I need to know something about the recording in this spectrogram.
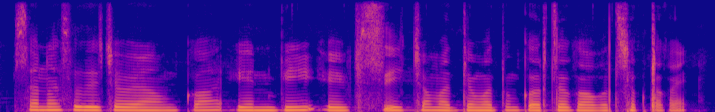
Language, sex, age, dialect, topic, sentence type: Marathi, female, 25-30, Southern Konkan, banking, question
